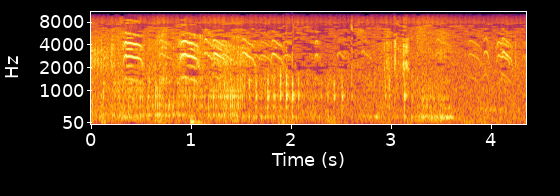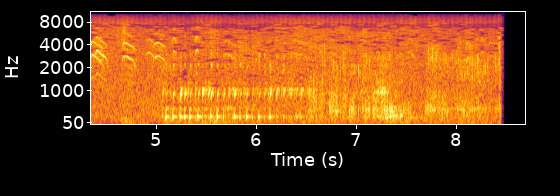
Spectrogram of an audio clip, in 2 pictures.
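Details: Elephant seals in the Antarctic Peninsula region in 2017 give guttural, bubbling groans and belch-like rumbles in rough, overlapping pulses, with thin squeaky notes faintly in the background.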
